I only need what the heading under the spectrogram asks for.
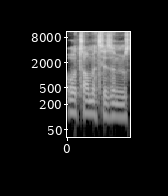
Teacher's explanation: stress on the second syllable, personally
